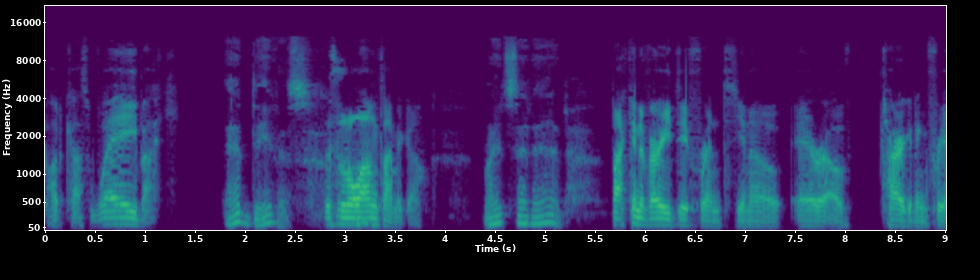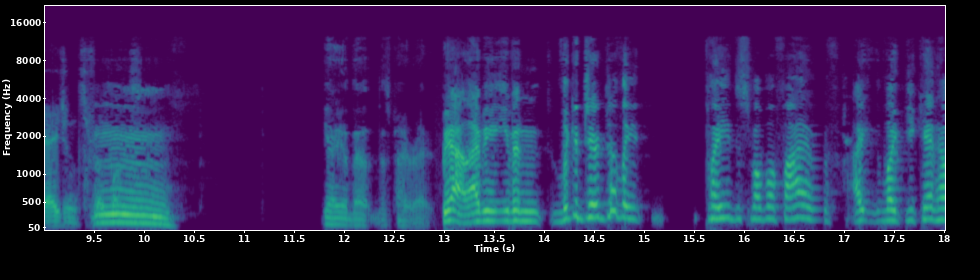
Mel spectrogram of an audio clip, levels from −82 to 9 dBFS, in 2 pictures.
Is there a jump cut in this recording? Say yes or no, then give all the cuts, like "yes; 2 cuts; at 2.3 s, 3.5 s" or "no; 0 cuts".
yes; 1 cut; at 12.9 s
